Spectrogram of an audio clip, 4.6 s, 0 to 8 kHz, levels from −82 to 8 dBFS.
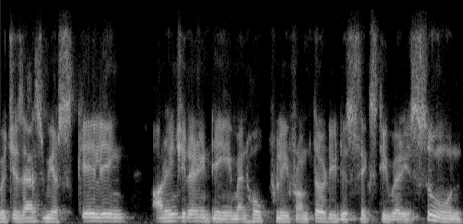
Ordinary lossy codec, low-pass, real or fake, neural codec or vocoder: Opus, 32 kbps; 7.2 kHz; fake; vocoder, 22.05 kHz, 80 mel bands, WaveNeXt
